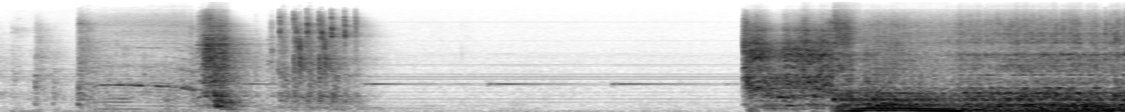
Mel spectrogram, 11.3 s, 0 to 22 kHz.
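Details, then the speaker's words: Dodge Ram SRT-10 with a new turbo kit and 3.5-inch downpipe: it cranks, catches and settles into a loud, raspy idle with a sharp chuffing edge. The downpipe flange leaks from an old gasket, and the V-band collector may also leak. Exhaust leak. "there's a couple of exhaust leaks I gotta deal with there was uh right here I kind of knew about the flange was leaking because that old exhaust gasket"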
